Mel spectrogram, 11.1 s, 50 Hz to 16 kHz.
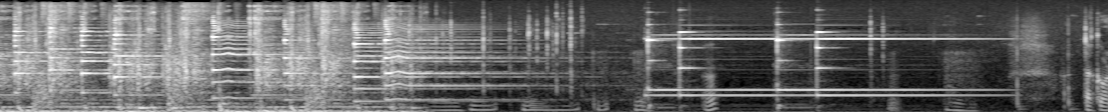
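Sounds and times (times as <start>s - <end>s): film music with sliding notes: 0.0s - 7.2s
bell-like chime ringing: 6.5s - 10.3s.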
